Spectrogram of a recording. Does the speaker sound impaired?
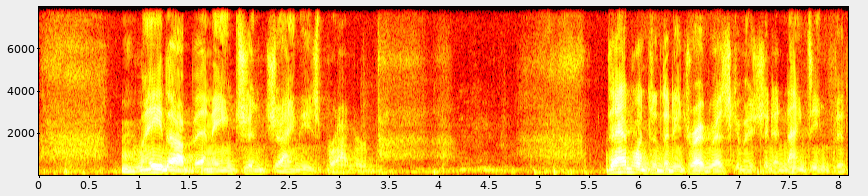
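Yes: laryngectomy; says used to serve God with voice.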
